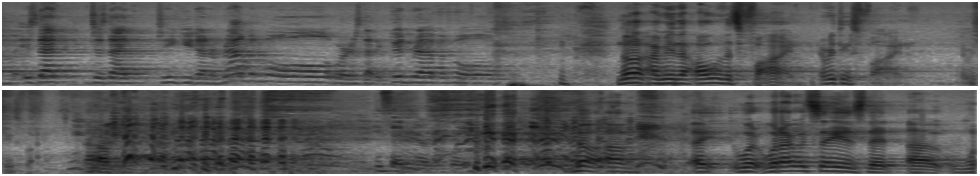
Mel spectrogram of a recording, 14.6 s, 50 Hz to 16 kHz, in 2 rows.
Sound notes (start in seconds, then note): 4.0 laughs; 7.9 panelists laugh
